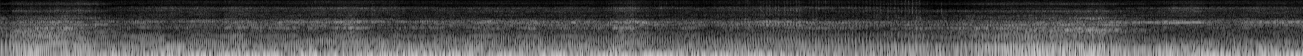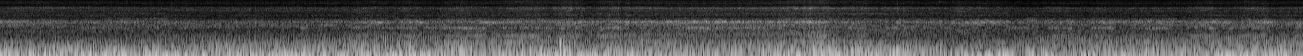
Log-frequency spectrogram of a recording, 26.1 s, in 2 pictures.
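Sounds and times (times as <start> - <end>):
motorcycle engine running: 0.0 - 26.0
heavy low rumble: 8.9 - 26.0.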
